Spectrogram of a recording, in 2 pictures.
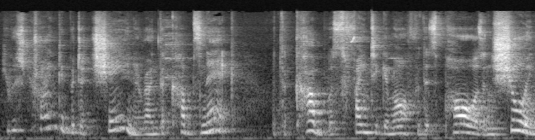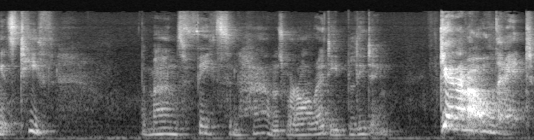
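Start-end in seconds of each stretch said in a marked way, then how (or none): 9.7-10.7 very loud, snarling voice. A man struggling to chain a cub calls to the other man; snarling. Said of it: "he snarled at the other man".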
